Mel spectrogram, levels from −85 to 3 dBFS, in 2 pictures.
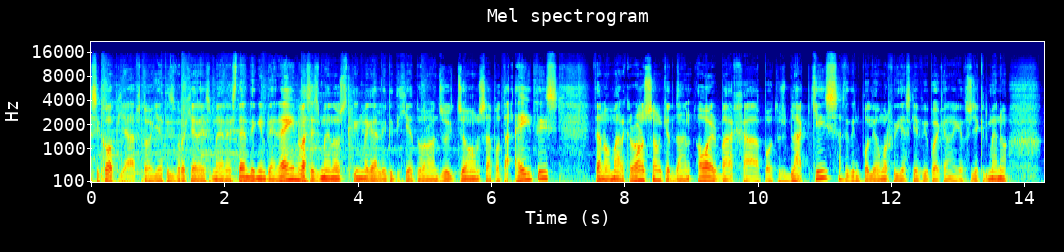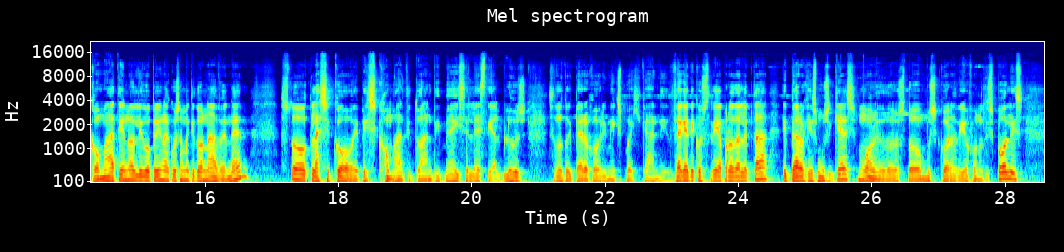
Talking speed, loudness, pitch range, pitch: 170 wpm, -18 LUFS, 85-125 Hz, 95 Hz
